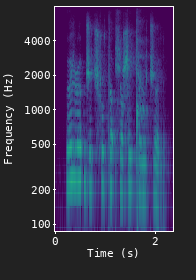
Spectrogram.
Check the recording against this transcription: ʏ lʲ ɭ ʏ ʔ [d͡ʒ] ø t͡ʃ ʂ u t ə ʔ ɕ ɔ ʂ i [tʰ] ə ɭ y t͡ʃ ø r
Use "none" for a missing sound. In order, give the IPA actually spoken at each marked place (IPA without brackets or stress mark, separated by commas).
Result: d͡ʒ, ǃ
